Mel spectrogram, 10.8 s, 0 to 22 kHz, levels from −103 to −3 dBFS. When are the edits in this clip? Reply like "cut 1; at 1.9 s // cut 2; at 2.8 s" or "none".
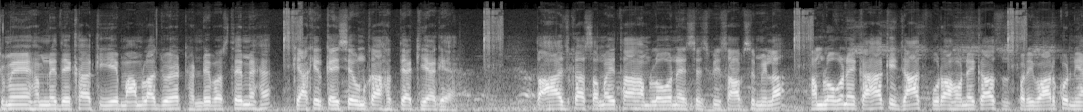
cut 1; at 2.8 s // cut 2; at 8.0 s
